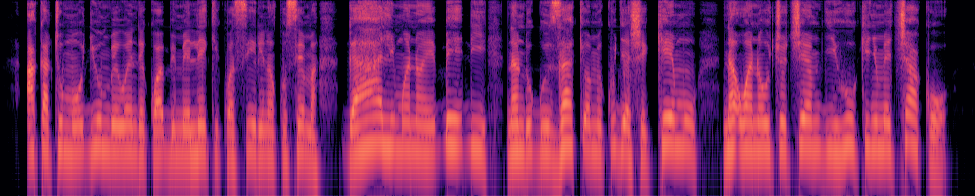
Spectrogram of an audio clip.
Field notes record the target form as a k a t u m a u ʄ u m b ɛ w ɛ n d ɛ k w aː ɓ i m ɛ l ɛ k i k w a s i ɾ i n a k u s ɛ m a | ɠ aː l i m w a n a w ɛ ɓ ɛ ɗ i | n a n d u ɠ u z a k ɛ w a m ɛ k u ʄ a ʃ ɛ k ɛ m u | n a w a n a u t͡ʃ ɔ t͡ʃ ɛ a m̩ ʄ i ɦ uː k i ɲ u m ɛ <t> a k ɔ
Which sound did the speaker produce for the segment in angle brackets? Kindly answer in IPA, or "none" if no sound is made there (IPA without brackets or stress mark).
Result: t͡ʃ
